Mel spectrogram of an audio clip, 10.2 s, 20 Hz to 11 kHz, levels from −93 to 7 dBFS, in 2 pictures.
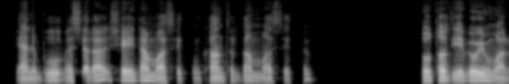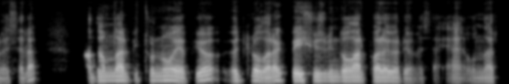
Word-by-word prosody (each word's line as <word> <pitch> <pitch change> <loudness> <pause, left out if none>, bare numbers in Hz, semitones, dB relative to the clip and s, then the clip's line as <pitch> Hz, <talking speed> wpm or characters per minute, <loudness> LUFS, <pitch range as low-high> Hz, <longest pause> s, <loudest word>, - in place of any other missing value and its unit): Yani, 90 +1 -3
bu 110 0 0
mesela 110 +4 0
şeyden 115 0 +1
bahsettim; 95 -3 -3
Counter'dan 100 +1 -3
bahsettim. 85 -2 -9 1.1
Dota 105 +2 +4
diye 105 +1 +1
bir 115 - +4
oyun 110 -1 +5
var 95 -2 +1
mesela, 85 -1 -8 0.5
adamlar 115 0 +1
bir 110 - -16
turnuva 115 0 +1
yapıyor 120 +7 0
ödül 105 +2 -5
olarak 110 +2 +2
$500.000 110 -1 +1
para 105 -1 +2
veriyor 85 -5 -4
mesela. 80 - -25
Yani, - - -10
onlar 95 +2 -10
105 Hz, 145 wpm, -25 LUFS, 100-110 Hz, 1.1 s, oyun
